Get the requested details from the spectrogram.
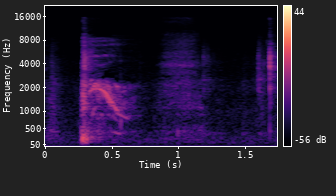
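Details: Lingering cough despite getting better: one harsh, throaty cough with a rough, slightly wet tail, then a short breath.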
